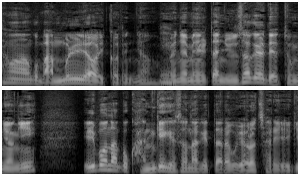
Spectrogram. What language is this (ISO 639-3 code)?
kor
